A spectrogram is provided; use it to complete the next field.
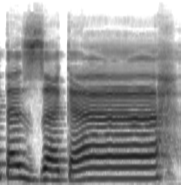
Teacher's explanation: گے، تزکاہ جب ہم تا پہ ساکن کر رہے ہیں تو تا کی آواز کو ہم ہا میں تبدیل کر دیں گے ساکن کرنے کی وجہ سے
